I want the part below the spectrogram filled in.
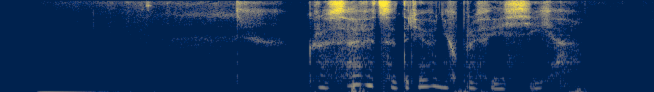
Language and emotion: Russian, sad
